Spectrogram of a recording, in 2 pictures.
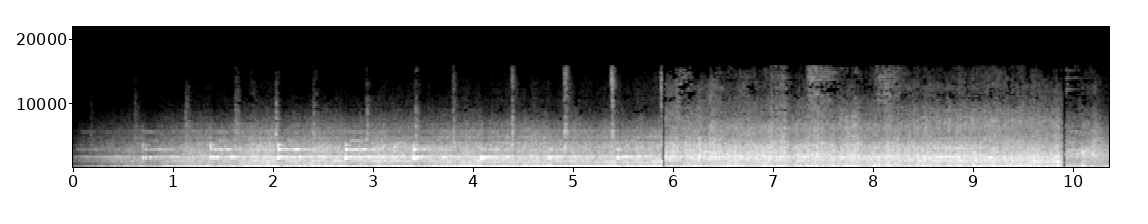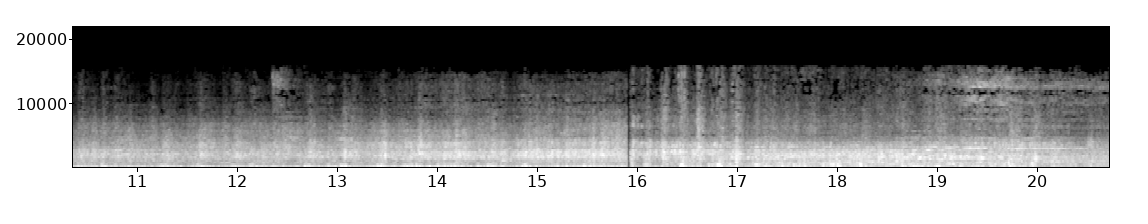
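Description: Freight train cars rolling along the rails, wheels clattering on the track with a continuous metallic rumble. A steady low hum with a few held high tones runs for the first six seconds, and the sound changes abruptly about six and ten seconds in.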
